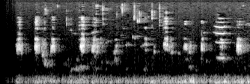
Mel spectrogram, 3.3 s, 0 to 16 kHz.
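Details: A black swan gives a quick run of high, nasal chirps, several per second, over a steady low rumble, with a white swan "snoring" and ducks quacking nearby, at Princess Park, Eastbourne, UK, at 8 pm on 23 May 2022.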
